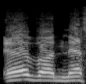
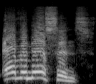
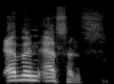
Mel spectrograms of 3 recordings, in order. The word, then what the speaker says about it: Evanescence: boy thing all right Evanescence thank you Evanescence Alejandro's Evanescence that I get everyone's trying to help me pronounce it but Alejandro knocked it out of the park Evan Essence I'm a bear of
